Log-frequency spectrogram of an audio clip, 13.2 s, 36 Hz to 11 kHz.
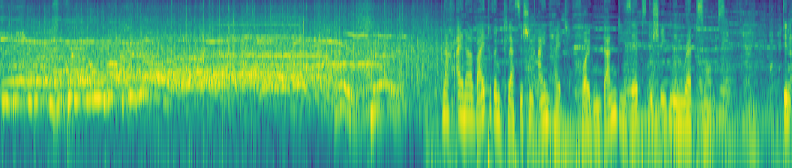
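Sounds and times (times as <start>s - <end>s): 
audience clapping after a hip-hop performance: 0.0s - 7.8s
speech: 7.4s - 12.3s.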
